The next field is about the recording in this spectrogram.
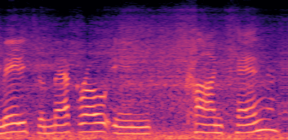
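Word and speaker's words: Khon Kaen: it to macro in Khan Ken Khan gen I think is the proper pronunciation this is a full-size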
